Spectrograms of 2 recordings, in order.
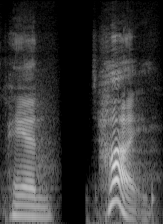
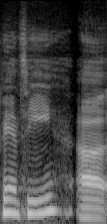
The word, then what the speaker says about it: Pantai: We did get a comment in here saying it's pronounced Panty. It is not. We asked her. It is Pantai.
